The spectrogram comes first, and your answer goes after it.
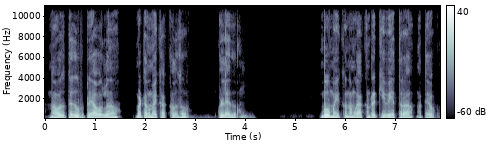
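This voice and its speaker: Man with a dark, mellow, creaky voice. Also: mid-range voice, dry recording, studio quality. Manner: explanatory, step-by-step, mixing in English terms. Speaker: host of a gear unboxing and review video. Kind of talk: casual product walkthrough.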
